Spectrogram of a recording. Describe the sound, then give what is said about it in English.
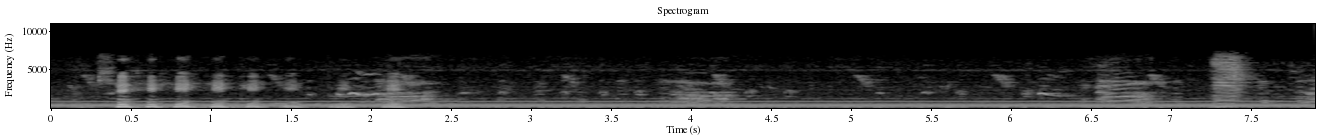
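Chickens cluck in a quick run of about six sharp calls, followed by scattered softer clucks and squawks over a steady, loud electrical buzz. “I better check on my birds.”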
